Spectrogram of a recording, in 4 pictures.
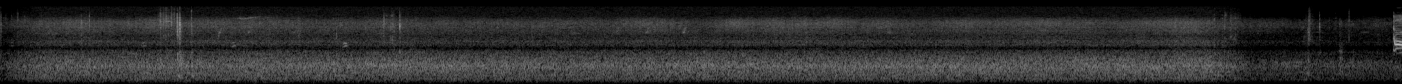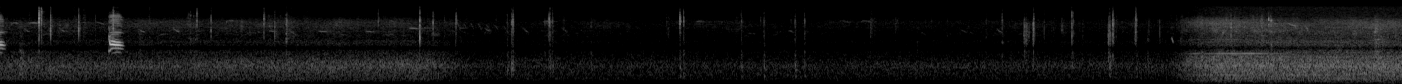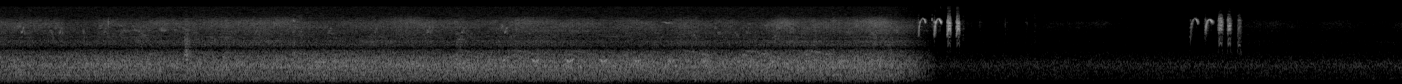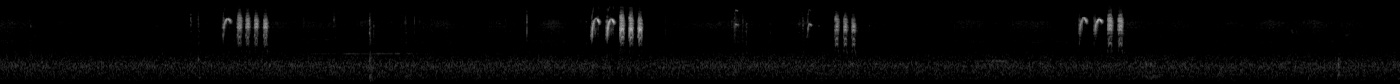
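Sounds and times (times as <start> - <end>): small birds chirping: 0.0 - 7.4, 13.0 - 38.4, 39.9 - 40.5, 44.2 - 46.2, 46.9 - 48.5, 49.2 - 50.8, 52.0 - 53.4
steady hiss: 0.0 - 56.0.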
